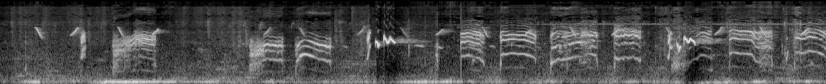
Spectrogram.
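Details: Kutilang kejepit, the pinched distress call of a sooty-headed bulbul used as a lure: repeated short, rasping squawks in quick bursts, some descending in pitch, with intermittent low rumbling.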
